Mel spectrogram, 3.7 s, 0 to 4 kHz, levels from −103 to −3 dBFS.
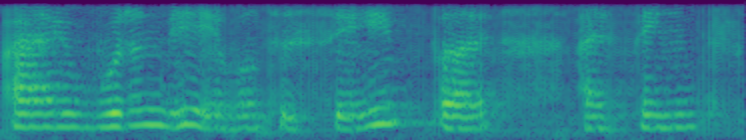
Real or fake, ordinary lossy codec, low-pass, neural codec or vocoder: fake; none; 3.6 kHz; vocoder, 22.05 kHz, 80 mel bands, Vocos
